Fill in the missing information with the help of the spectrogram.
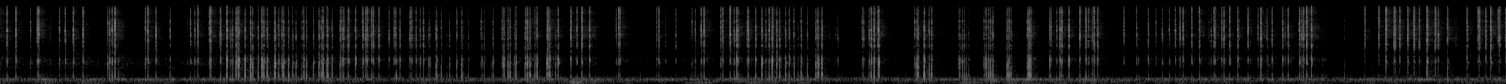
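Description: Long nails tap and scratch the cylindrical side of a tall, pink printed metal biscuit tin. The result is a fast, dense stream of sharp, bright clicks mixed with thin, rasping scratches, each tap dying away almost instantly with very little low end.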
